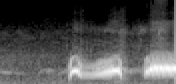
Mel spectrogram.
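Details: One spotted dove phrase from a training call for stimulating captive doves: a quick wavering note sliding into a rising hum, then a steady, drawn-out mellow coo, over silence.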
